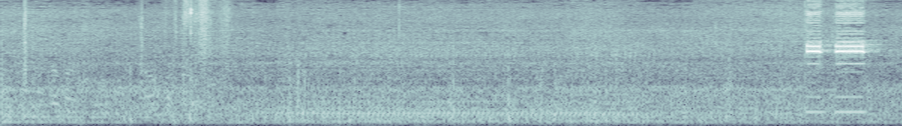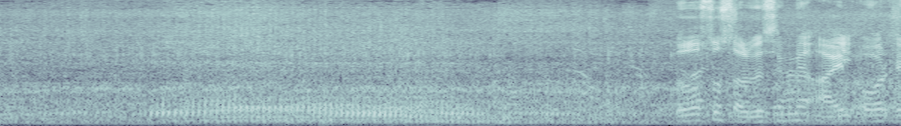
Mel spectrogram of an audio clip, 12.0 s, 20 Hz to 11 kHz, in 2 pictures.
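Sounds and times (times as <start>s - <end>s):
horn beeps: 5.4s - 6.0s.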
